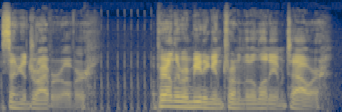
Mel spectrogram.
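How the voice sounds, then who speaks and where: A man's put-on character voice at a medium pitch and very fast pace, with lively intonation, big swings in loudness, and sound effects in the background. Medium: game stream. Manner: steady, serious.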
